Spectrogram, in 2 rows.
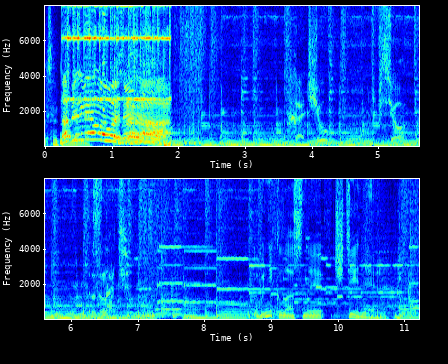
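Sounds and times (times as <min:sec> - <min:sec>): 
speech: 0:00.0 - 0:02.6, 0:03.9 - 0:04.3, 0:05.2 - 0:07.6, 0:08.8 - 0:11.2
small hand bell ringing: 0:00.2 - 0:01.9.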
